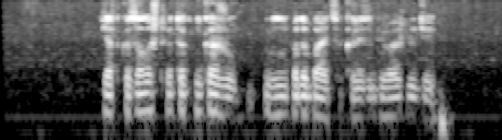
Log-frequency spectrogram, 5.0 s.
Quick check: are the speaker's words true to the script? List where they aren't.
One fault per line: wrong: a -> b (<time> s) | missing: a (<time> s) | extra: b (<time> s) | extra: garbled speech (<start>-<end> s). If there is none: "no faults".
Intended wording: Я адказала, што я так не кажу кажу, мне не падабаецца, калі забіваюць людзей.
missing: кажу (2.4 s)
